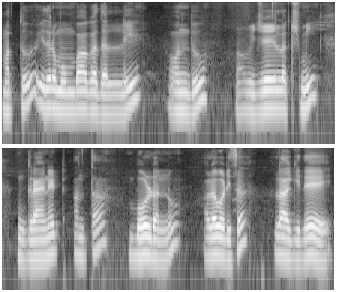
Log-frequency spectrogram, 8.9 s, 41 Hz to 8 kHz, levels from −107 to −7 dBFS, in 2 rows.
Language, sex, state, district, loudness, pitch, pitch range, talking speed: Kannada, male, Karnataka, Koppal, -19 LUFS, 145 Hz, 140-160 Hz, 65 wpm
